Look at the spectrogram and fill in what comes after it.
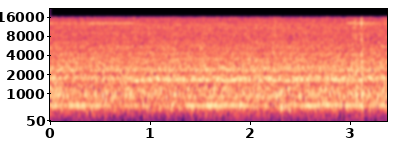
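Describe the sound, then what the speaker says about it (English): A heat gun set to 315 degrees Celsius blows hot air onto an iPhone 13 Pro Max motherboard during repair, a steady, even hiss of airflow with no breaks, close and moderately loud. "we can apply heat with the heat gun at 315 degrees Celsius and clean the traces"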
